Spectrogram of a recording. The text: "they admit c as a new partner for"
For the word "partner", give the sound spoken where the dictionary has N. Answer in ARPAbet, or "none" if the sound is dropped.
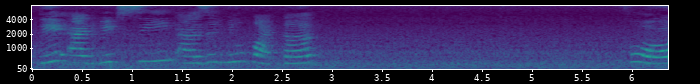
none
